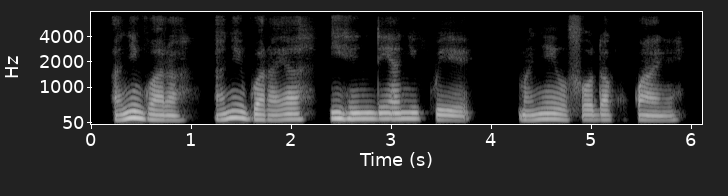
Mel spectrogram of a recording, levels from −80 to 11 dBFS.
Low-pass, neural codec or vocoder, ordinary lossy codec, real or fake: 7.2 kHz; codec, 24 kHz, 0.9 kbps, DualCodec; none; fake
